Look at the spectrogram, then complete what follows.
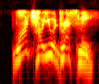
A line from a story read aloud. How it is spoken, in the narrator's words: he snapped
